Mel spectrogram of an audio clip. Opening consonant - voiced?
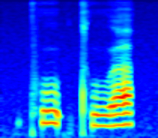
no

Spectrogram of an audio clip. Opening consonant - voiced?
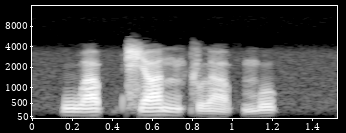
yes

